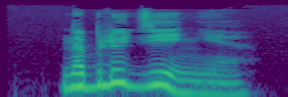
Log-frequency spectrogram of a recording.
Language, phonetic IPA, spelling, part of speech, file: Russian, [nəblʲʉˈdʲenʲɪje], наблюдение, noun, Ru-наблюдение.ogg
- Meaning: 1. observation 2. supervision 3. surveillance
